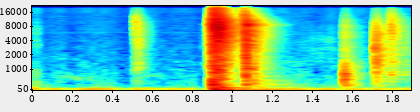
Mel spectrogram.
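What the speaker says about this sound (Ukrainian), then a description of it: "І починаємо знову 7 пострілів." A Sig Sauer MCX Gen 2 airgun fires 0.4 pellets during a chronograph test, giving one sharp loud crack followed by a few fainter clicks and taps of handling at close range.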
